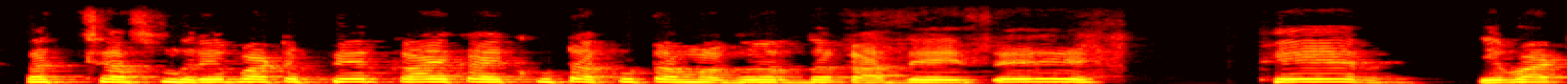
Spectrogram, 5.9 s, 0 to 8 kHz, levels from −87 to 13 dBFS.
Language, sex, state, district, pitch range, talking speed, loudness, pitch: Halbi, female, Chhattisgarh, Bastar, 235-255 Hz, 165 wpm, -14 LUFS, 245 Hz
